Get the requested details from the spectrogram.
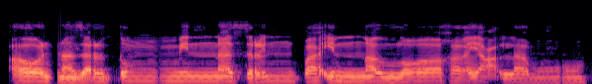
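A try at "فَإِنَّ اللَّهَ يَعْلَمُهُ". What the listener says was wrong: Imnya nggak boleh panjang. Bukan fa innallah ya. Fa innallah. Jadi lamnya itu nggak oh, tidak Allah ya, tidak seperti itu. Fa innallah. Fa innallaha ya'lamu.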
